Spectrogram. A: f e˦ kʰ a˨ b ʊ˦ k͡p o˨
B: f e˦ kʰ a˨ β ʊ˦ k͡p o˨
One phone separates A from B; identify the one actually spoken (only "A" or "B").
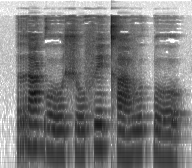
B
